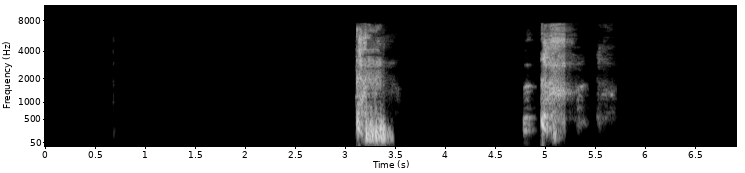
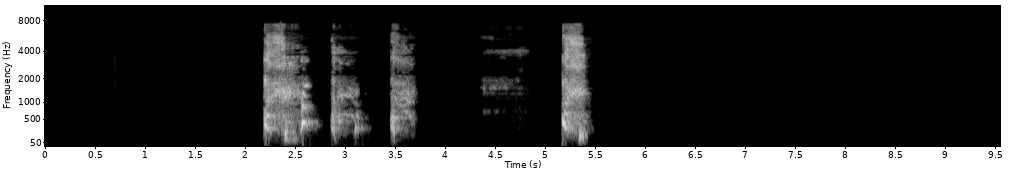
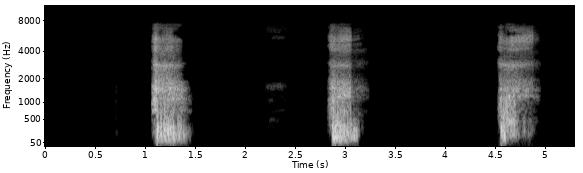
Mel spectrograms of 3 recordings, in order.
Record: {
  "cough_length": "6.9 s",
  "cough_amplitude": 30939,
  "cough_signal_mean_std_ratio": 0.23,
  "three_cough_length": "9.6 s",
  "three_cough_amplitude": 29700,
  "three_cough_signal_mean_std_ratio": 0.24,
  "exhalation_length": "5.3 s",
  "exhalation_amplitude": 28240,
  "exhalation_signal_mean_std_ratio": 0.3,
  "survey_phase": "alpha (2021-03-01 to 2021-08-12)",
  "age": "18-44",
  "gender": "Female",
  "wearing_mask": "No",
  "symptom_headache": true,
  "symptom_onset": "5 days",
  "smoker_status": "Never smoked",
  "respiratory_condition_asthma": false,
  "respiratory_condition_other": false,
  "recruitment_source": "REACT",
  "submission_delay": "1 day",
  "covid_test_result": "Negative",
  "covid_test_method": "RT-qPCR"
}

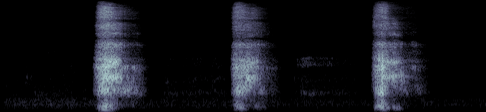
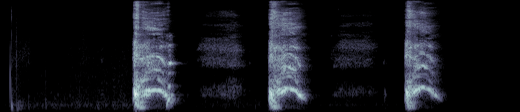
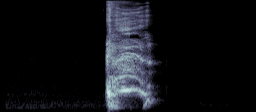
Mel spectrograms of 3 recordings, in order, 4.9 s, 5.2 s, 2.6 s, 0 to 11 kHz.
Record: {
  "exhalation_length": "4.9 s",
  "exhalation_amplitude": 27966,
  "exhalation_signal_mean_std_ratio": 0.3,
  "three_cough_length": "5.2 s",
  "three_cough_amplitude": 32505,
  "three_cough_signal_mean_std_ratio": 0.34,
  "cough_length": "2.6 s",
  "cough_amplitude": 32588,
  "cough_signal_mean_std_ratio": 0.3,
  "survey_phase": "beta (2021-08-13 to 2022-03-07)",
  "age": "45-64",
  "gender": "Female",
  "wearing_mask": "Yes",
  "symptom_runny_or_blocked_nose": true,
  "smoker_status": "Never smoked",
  "respiratory_condition_asthma": false,
  "respiratory_condition_other": false,
  "recruitment_source": "REACT",
  "submission_delay": "-1 day",
  "covid_test_result": "Negative",
  "covid_test_method": "RT-qPCR",
  "influenza_a_test_result": "Negative",
  "influenza_b_test_result": "Negative"
}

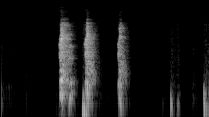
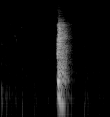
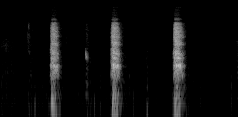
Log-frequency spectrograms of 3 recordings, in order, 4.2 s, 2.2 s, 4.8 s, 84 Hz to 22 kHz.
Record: {
  "three_cough_length": "4.2 s",
  "three_cough_amplitude": 14028,
  "three_cough_signal_mean_std_ratio": 0.27,
  "cough_length": "2.2 s",
  "cough_amplitude": 9025,
  "cough_signal_mean_std_ratio": 0.21,
  "exhalation_length": "4.8 s",
  "exhalation_amplitude": 7579,
  "exhalation_signal_mean_std_ratio": 0.24,
  "survey_phase": "beta (2021-08-13 to 2022-03-07)",
  "age": "45-64",
  "gender": "Male",
  "wearing_mask": "No",
  "symptom_sore_throat": true,
  "symptom_fatigue": true,
  "smoker_status": "Ex-smoker",
  "respiratory_condition_asthma": false,
  "respiratory_condition_other": false,
  "recruitment_source": "Test and Trace",
  "submission_delay": "2 days",
  "covid_test_method": "RT-qPCR",
  "covid_ct_value": 31.8,
  "covid_ct_gene": "ORF1ab gene"
}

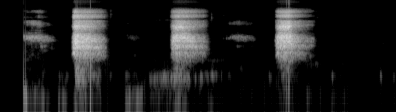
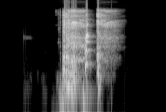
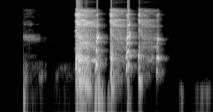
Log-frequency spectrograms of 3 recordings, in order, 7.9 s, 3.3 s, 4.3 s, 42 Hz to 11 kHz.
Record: {
  "exhalation_length": "7.9 s",
  "exhalation_amplitude": 32768,
  "exhalation_signal_mean_std_ratio": 0.34,
  "cough_length": "3.3 s",
  "cough_amplitude": 32768,
  "cough_signal_mean_std_ratio": 0.39,
  "three_cough_length": "4.3 s",
  "three_cough_amplitude": 32768,
  "three_cough_signal_mean_std_ratio": 0.37,
  "survey_phase": "beta (2021-08-13 to 2022-03-07)",
  "age": "45-64",
  "gender": "Female",
  "wearing_mask": "No",
  "symptom_none": true,
  "smoker_status": "Never smoked",
  "respiratory_condition_asthma": false,
  "respiratory_condition_other": false,
  "recruitment_source": "REACT",
  "submission_delay": "5 days",
  "covid_test_result": "Negative",
  "covid_test_method": "RT-qPCR",
  "influenza_a_test_result": "Negative",
  "influenza_b_test_result": "Negative"
}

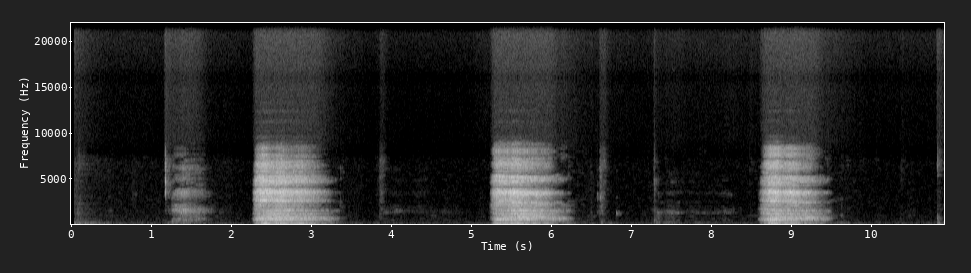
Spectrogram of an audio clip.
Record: {
  "exhalation_length": "10.9 s",
  "exhalation_amplitude": 10082,
  "exhalation_signal_mean_std_ratio": 0.37,
  "survey_phase": "beta (2021-08-13 to 2022-03-07)",
  "age": "65+",
  "gender": "Male",
  "wearing_mask": "No",
  "symptom_none": true,
  "smoker_status": "Ex-smoker",
  "respiratory_condition_asthma": false,
  "respiratory_condition_other": false,
  "recruitment_source": "REACT",
  "submission_delay": "2 days",
  "covid_test_result": "Negative",
  "covid_test_method": "RT-qPCR"
}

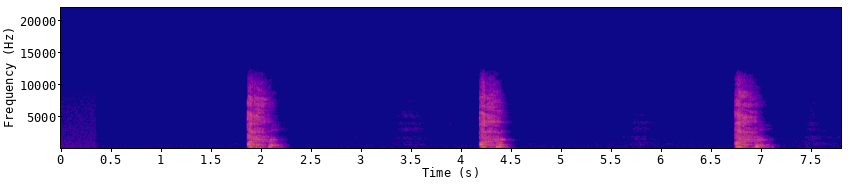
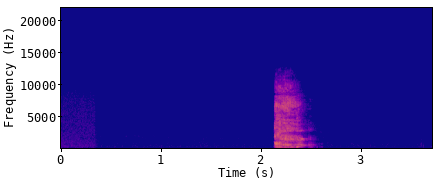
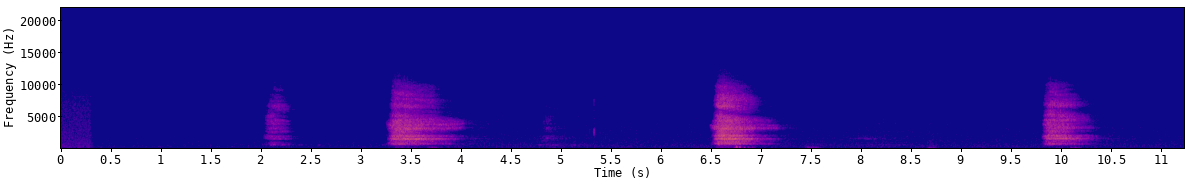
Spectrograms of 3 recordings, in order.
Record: {
  "three_cough_length": "7.8 s",
  "three_cough_amplitude": 7962,
  "three_cough_signal_mean_std_ratio": 0.26,
  "cough_length": "3.7 s",
  "cough_amplitude": 7063,
  "cough_signal_mean_std_ratio": 0.23,
  "exhalation_length": "11.2 s",
  "exhalation_amplitude": 3941,
  "exhalation_signal_mean_std_ratio": 0.3,
  "survey_phase": "alpha (2021-03-01 to 2021-08-12)",
  "age": "18-44",
  "gender": "Female",
  "wearing_mask": "Yes",
  "symptom_cough_any": true,
  "symptom_fatigue": true,
  "symptom_headache": true,
  "symptom_change_to_sense_of_smell_or_taste": true,
  "smoker_status": "Never smoked",
  "respiratory_condition_asthma": false,
  "respiratory_condition_other": false,
  "recruitment_source": "Test and Trace",
  "submission_delay": "1 day",
  "covid_test_result": "Positive",
  "covid_test_method": "RT-qPCR",
  "covid_ct_value": 24.2,
  "covid_ct_gene": "ORF1ab gene",
  "covid_ct_mean": 25.7,
  "covid_viral_load": "3700 copies/ml",
  "covid_viral_load_category": "Minimal viral load (< 10K copies/ml)"
}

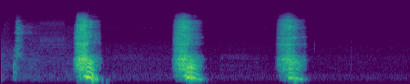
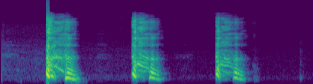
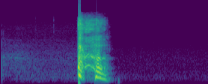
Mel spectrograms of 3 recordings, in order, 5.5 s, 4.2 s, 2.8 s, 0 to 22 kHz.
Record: {
  "exhalation_length": "5.5 s",
  "exhalation_amplitude": 28223,
  "exhalation_signal_mean_std_ratio": 0.29,
  "three_cough_length": "4.2 s",
  "three_cough_amplitude": 32768,
  "three_cough_signal_mean_std_ratio": 0.32,
  "cough_length": "2.8 s",
  "cough_amplitude": 32768,
  "cough_signal_mean_std_ratio": 0.23,
  "survey_phase": "beta (2021-08-13 to 2022-03-07)",
  "age": "45-64",
  "gender": "Female",
  "wearing_mask": "No",
  "symptom_runny_or_blocked_nose": true,
  "smoker_status": "Ex-smoker",
  "respiratory_condition_asthma": false,
  "respiratory_condition_other": false,
  "recruitment_source": "REACT",
  "submission_delay": "19 days",
  "covid_test_result": "Negative",
  "covid_test_method": "RT-qPCR"
}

